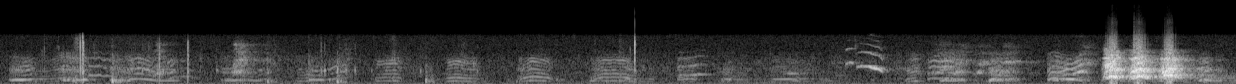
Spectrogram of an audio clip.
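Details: Šarplaninac puppies, 26 days old, from a litter of three males and five females: a busy chorus of overlapping arched whines and squeaky yips that come in quick succession, ending in a louder cluster of sharp cries.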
